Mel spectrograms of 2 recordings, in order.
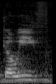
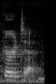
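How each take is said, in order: First: The name is read the way it looks. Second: The name is said unlike its spelling suggests. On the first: The speaker calls it wrong. "it looks like it should be pronounced Goeth" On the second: The speaker calls it right. "It's pronounced Goethe"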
